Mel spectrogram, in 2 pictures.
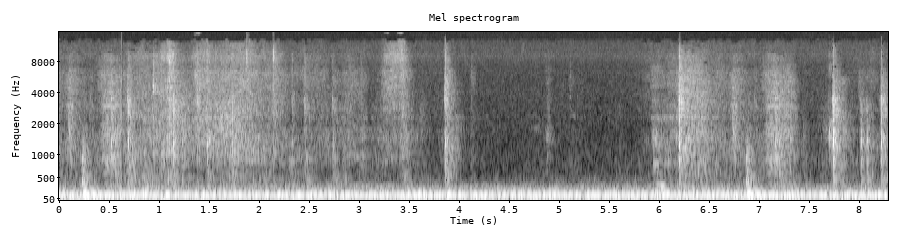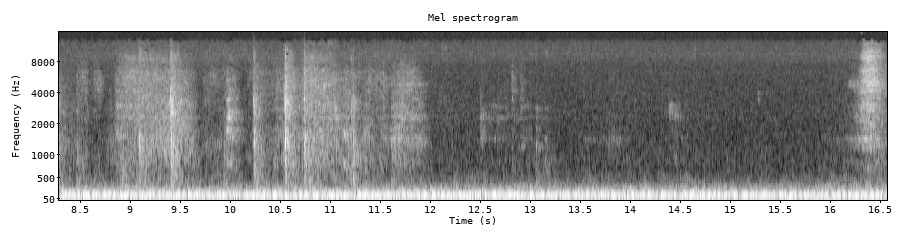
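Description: A steady low hum, with bouts of soft rustling of bedding and clothing as a person shifts on a bed: the first in the opening four seconds, the second from about six to eleven seconds in. A few small clicks sit among the rustling.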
